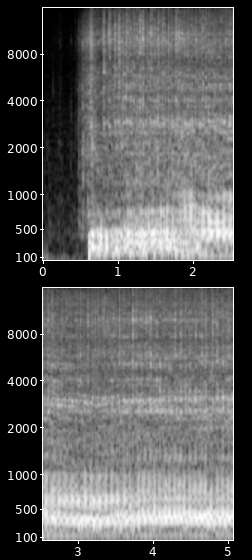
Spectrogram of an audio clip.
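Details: New Anbull chainsaw first start after priming fuel through carburetor: cranks, catches and settles into steady high buzzing run with no misses or sputter; running fine.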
